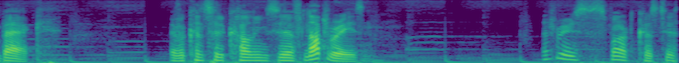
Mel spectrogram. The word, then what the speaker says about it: NutRaisin: Because phonetically, NutRaisin, there's also nut raising in there in NutRaisin.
